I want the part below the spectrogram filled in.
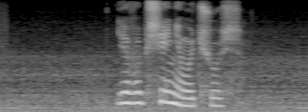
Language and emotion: Russian, neutral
